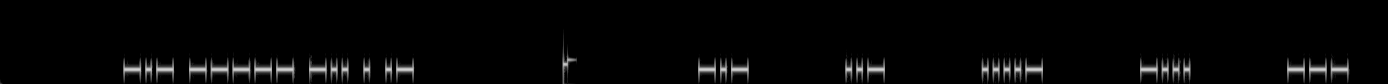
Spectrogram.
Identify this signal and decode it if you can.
Morse code, heard as a keyed tone, about 21 wpm, spaced as for 11 wpm, 700 Hz. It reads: K0DEA KU4BO
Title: USA Call Signs - 5 Characters - 6x Character Spacing - 22wpm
